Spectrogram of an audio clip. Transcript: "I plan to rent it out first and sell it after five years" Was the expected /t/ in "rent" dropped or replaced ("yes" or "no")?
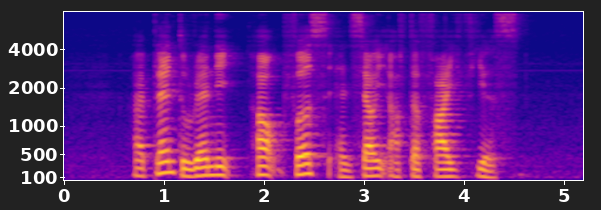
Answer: yes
